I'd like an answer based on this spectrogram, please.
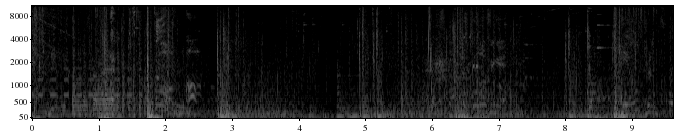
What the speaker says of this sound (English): there's a lot of grenades popping off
